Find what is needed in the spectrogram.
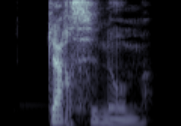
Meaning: (oncology) carcinoma
- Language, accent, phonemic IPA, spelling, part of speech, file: French, France, /kaʁ.si.nɔm/, carcinome, noun, LL-Q150 (fra)-carcinome.wav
